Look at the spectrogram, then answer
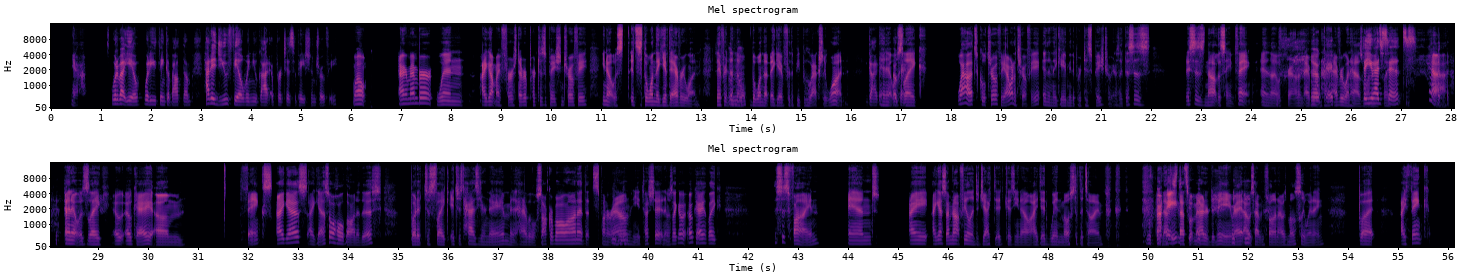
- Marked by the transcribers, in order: other background noise; chuckle; laughing while speaking: "Okay"; laugh; chuckle; laughing while speaking: "Right"; laugh
- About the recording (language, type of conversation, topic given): English, unstructured, How can you convince someone that failure is part of learning?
